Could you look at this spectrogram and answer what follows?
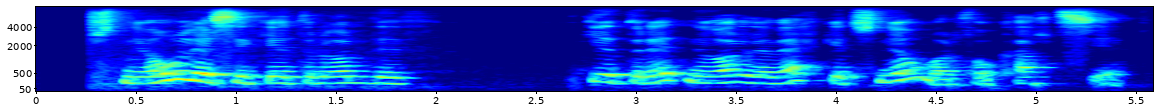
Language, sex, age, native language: Icelandic, female, 60-69, Icelandic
